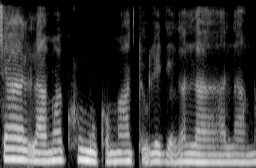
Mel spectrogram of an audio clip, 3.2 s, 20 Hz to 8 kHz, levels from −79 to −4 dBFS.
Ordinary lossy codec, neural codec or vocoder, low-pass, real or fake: none; codec, 24 kHz, 3 kbps, HILCodec; 7.2 kHz; fake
